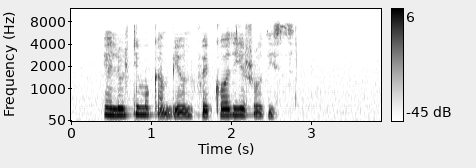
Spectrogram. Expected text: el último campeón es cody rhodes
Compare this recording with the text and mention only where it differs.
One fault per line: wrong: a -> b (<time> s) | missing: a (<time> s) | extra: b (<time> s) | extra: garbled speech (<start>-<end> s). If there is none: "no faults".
wrong: es -> fue (1.6 s)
